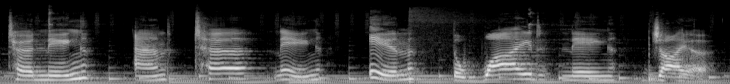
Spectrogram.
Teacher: If you look carefully at the ending words in this poem, they have no rhyming pattern, but each line of the poem is an iambic pentameter. It has 10 syllables with a pattern of unstressed, followed by the stressed syllable.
